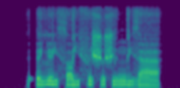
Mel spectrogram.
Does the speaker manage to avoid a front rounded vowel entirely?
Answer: yes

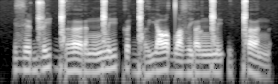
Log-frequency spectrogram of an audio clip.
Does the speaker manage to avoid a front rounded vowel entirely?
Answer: yes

